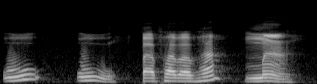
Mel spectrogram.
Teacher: और इधर आपका अयोगवाह में प फ, ये ओष्ठ से बोले जाते हैं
